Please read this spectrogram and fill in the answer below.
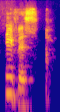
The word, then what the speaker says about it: Cephas: Sepsis, whatever his name, you probably know it. What's the guy from Detroit? – Quintez Cephas. – Cephas. You're the pronunciation guy.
